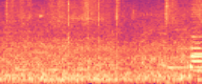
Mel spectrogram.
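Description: Roadside ambience: steady road-traffic noise with people's voices mixed in.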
